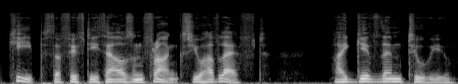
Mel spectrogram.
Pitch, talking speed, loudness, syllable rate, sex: 105 Hz, 155 wpm, -18 LUFS, 4.0 syllables/s, male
